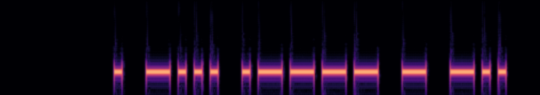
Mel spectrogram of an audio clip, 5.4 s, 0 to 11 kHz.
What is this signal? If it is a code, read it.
Morse code, heard as a keyed tone, about 15 wpm, 700 Hz. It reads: EB1TD
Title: DXCC-100 Call Signs - 5 Characters - 15wpm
